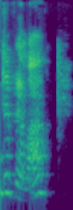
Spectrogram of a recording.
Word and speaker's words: de Villa: Eileen de Villa, whose name rhymes with another person who's famous. Cruella de Vil?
